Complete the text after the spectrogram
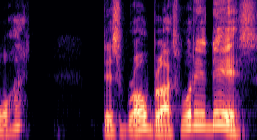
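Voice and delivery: put-on baffled, confused old-timer voice. Joking about feeling old when the movie comes out, old man voice. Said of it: "I'm just gonna sound like an old man going".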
